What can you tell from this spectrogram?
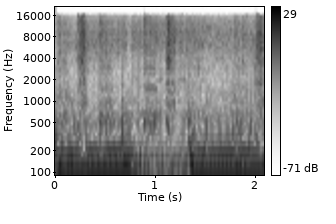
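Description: Loud electronic dance music with a deep, sustained bass and a steady repeating beat, played through a huge 'sound horeg' loudspeaker rig.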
